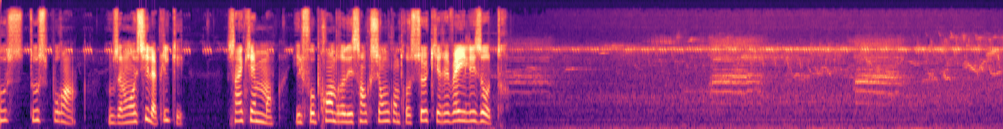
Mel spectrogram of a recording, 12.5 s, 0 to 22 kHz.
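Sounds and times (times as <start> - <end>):
high continuous insect trill: 0.0 - 12.5
steady outdoor hum: 0.0 - 12.5
speech: 0.1 - 6.4
harsh crow caws: 6.3 - 7.0, 8.8 - 9.6, 10.6 - 11.7.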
